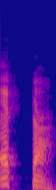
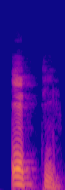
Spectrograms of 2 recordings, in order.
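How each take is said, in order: First: একটা said with the e opened toward æ, as ækta; e shifts to a. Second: একটি with a clear open e at the start; e sound kept. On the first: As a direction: make the e in একটা open, ækta. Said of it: "এর উচ্চারণ এরকম হয়ে যাবে". (একটা-তে এ বদলে অ্যা উচ্চারণ) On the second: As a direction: say একটি with the e unchanged. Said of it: "তখন এ থেকে যাবে উচ্চারণে". (একটি-তে এ অপরিবর্তিত) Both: Shown as a demonstration.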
